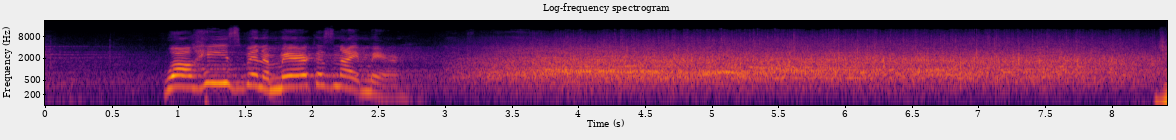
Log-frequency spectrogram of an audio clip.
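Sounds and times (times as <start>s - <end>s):
speech: 0.9s - 2.8s
wild sustained applause: 3.5s - 8.3s.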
